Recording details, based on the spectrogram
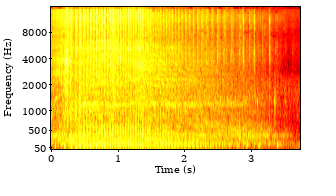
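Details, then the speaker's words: Honda lawn mower stored over winter, old fuel drained and fresh gas added: it fires and runs unevenly for a couple of seconds, then chugs down and dies. Starts then stalls from fuel starvation, traced to a clogged carburetor main jet. "unfortunately it ran but died soon after so that means we have a carburetor problem"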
